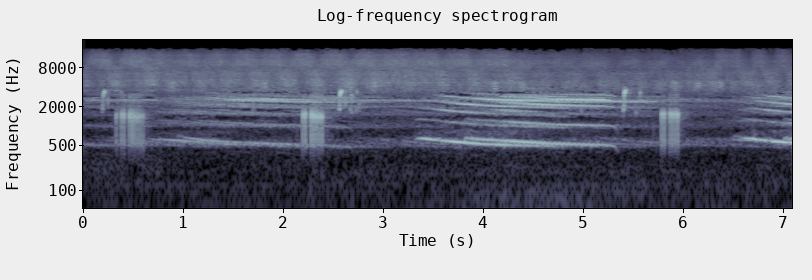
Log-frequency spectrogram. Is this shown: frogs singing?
yes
